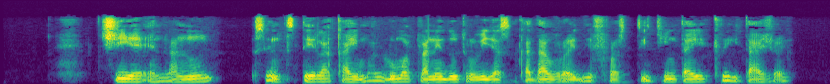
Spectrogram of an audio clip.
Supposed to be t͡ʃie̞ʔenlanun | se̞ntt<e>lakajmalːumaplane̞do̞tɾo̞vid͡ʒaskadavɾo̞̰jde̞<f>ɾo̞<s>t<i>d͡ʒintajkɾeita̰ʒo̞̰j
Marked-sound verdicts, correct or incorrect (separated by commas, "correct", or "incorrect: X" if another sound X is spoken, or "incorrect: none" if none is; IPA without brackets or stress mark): correct, correct, correct, correct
